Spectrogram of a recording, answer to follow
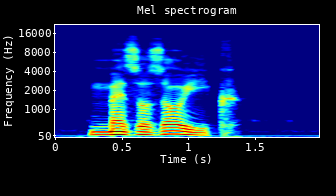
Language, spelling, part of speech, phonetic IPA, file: Polish, mezozoik, noun, [ˌmɛzɔˈzɔʲik], Pl-mezozoik.ogg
